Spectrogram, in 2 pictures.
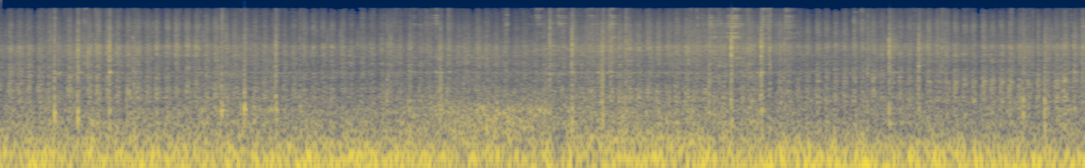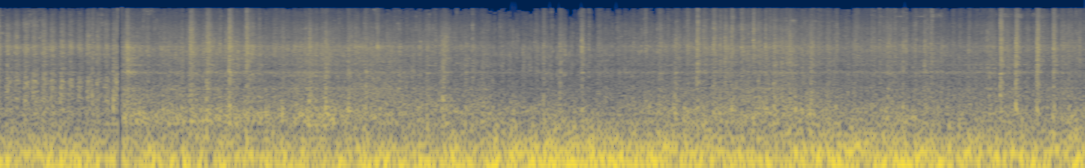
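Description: Steam-hauled passenger train on the move, heard from a carriage window: steady running noise with wheels clicking over the rail joints.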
